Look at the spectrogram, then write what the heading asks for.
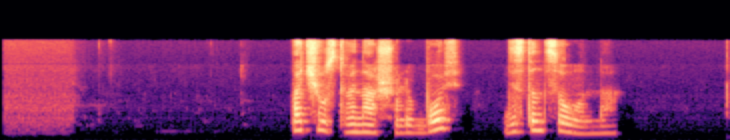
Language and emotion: Russian, neutral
